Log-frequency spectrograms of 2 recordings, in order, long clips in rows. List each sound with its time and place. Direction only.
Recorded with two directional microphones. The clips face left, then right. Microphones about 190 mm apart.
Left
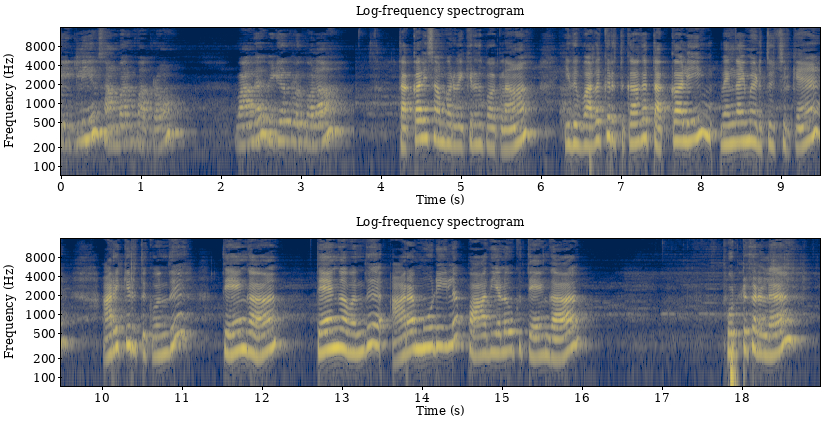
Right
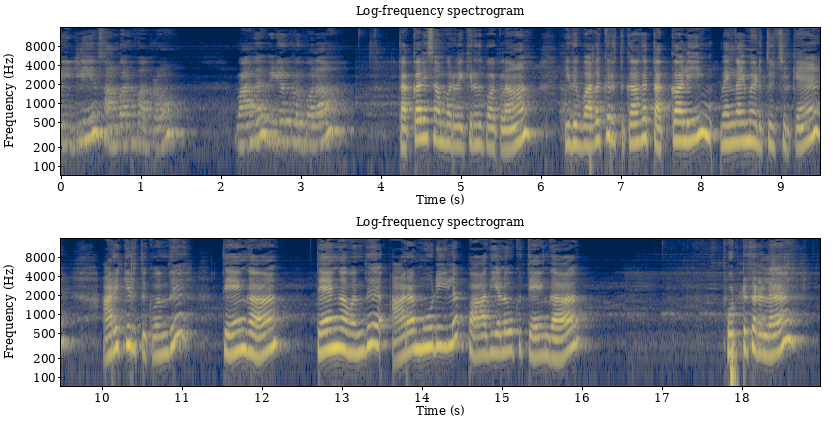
0.5 s a woman's voice: 5° left (ahead or behind)
2.1 s a woman's voice: 5° left (ahead or behind)
4.2 s a woman's voice: 35° right (ahead or behind)
17.7 s a woman's voice: 55° right (ahead or behind)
